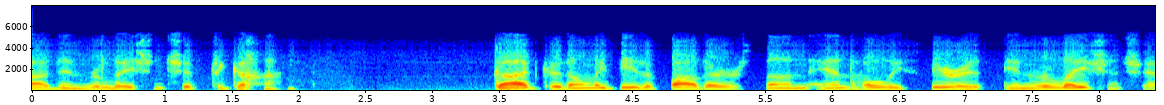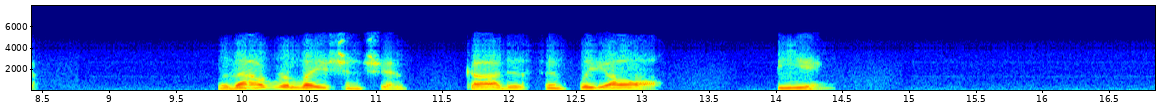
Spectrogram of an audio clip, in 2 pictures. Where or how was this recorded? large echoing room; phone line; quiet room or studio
phone line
